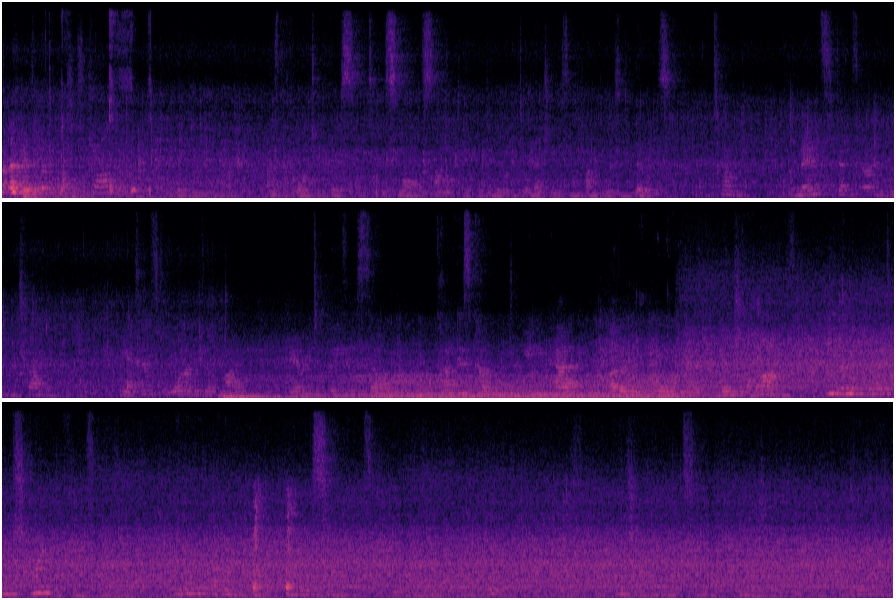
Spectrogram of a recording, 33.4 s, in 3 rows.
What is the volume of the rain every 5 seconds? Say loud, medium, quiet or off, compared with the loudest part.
loud, quiet, medium, loud, loud, loud, loud.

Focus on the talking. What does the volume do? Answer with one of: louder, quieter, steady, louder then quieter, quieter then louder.
louder then quieter.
